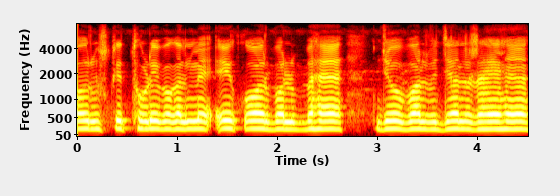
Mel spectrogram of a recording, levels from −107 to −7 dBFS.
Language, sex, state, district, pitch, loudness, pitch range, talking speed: Hindi, male, Jharkhand, Deoghar, 200 Hz, -14 LUFS, 195-205 Hz, 185 wpm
